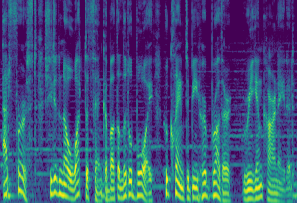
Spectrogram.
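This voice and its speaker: Low-voiced man narrating a documentary. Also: sing-song. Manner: dramatic, slows on key words. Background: background music.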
